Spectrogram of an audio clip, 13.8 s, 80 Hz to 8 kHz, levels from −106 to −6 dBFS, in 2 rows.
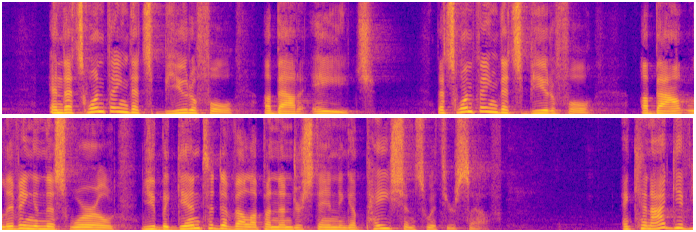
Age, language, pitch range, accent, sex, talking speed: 50-69, English, 135-195 Hz, American, male, 140 wpm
